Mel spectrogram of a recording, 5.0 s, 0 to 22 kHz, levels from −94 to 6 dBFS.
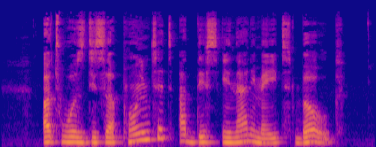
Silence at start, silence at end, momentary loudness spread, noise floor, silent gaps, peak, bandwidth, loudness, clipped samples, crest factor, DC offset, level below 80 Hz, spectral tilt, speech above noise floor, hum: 0.6 s; 0.45 s; 7 LU; -66 dBFS; none; -10 dBFS; 15 kHz; -28 LUFS; under 0.1%; 18 dB; under 0.1%; -58 dBFS; -5.5 dB/octave; 39 dB; none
